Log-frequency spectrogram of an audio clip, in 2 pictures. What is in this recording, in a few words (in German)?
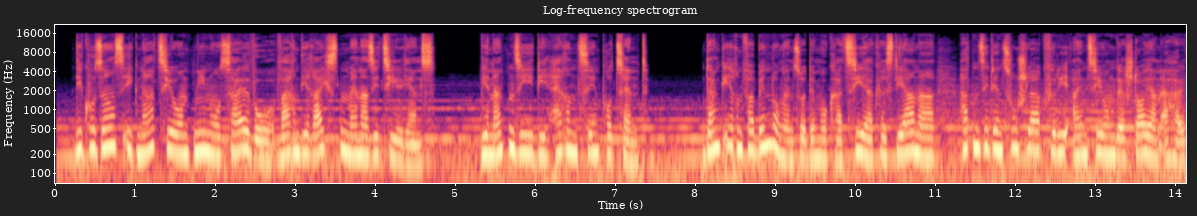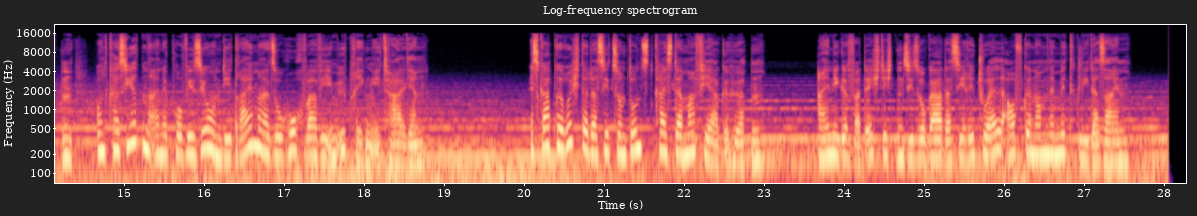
kommentar; arte; corleone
